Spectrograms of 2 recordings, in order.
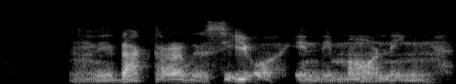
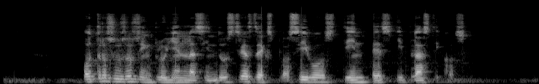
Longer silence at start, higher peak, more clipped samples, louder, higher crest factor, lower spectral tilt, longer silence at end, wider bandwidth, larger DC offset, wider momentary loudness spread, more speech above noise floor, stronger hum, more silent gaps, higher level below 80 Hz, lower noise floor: second, 0.7 s vs 0.85 s; about the same, -4 dBFS vs -4 dBFS; neither; about the same, -26 LUFS vs -25 LUFS; about the same, 24 dB vs 22 dB; about the same, -5 dB/octave vs -4 dB/octave; second, 0.05 s vs 0.75 s; second, 8.2 kHz vs 12.5 kHz; neither; first, 12 LU vs 6 LU; first, 59 dB vs 38 dB; neither; neither; second, -68 dBFS vs -62 dBFS; first, -84 dBFS vs -63 dBFS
